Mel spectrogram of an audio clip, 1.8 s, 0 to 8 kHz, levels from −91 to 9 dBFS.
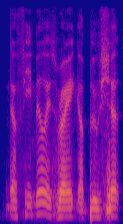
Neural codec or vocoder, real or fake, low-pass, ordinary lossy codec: codec, 16 kHz, 4 kbps, FunCodec, trained on LibriTTS, 50 frames a second; fake; 7.2 kHz; none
